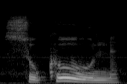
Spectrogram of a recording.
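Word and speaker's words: سكون: What is the use of sukun pronounced sukun? That is with the Italian u.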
